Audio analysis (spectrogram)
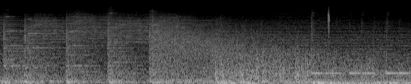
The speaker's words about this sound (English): Do you have a late-breaking news sound effect? I do. Let me hit the button here.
